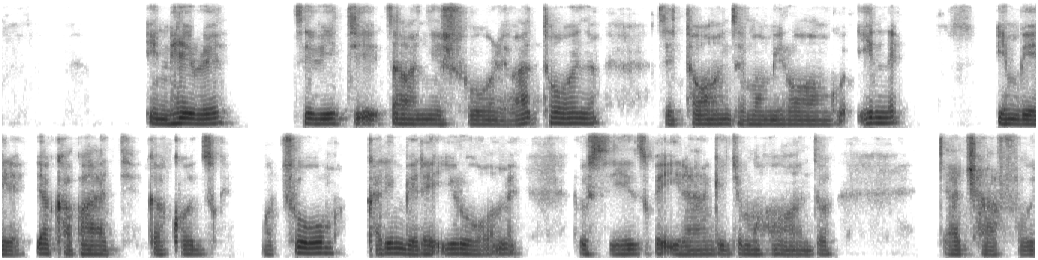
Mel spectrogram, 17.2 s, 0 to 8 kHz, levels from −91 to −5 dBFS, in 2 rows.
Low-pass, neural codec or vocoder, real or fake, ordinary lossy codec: 7.2 kHz; codec, 16 kHz, 4.8 kbps, FACodec; fake; Opus, 16 kbps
